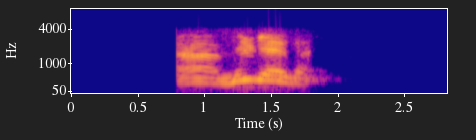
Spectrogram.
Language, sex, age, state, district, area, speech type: Hindi, male, 60+, Uttar Pradesh, Lucknow, rural, conversation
